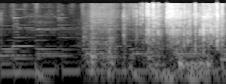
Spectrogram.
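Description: Foil Pokémon booster pack crinkling as it is handled, starting about a second and a half in, over faint background music.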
